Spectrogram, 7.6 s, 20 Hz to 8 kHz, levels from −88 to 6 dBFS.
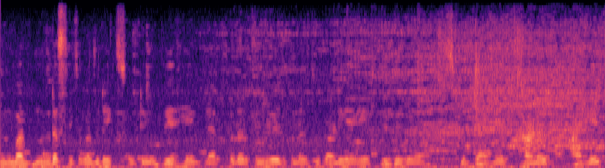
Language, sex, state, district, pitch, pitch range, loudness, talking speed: Marathi, female, Maharashtra, Mumbai Suburban, 165 Hz, 160-165 Hz, -20 LUFS, 150 wpm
